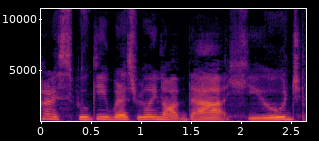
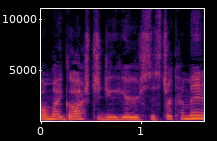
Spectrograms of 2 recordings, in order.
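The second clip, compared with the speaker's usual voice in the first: put-on freaked-out voice. Retelling a father's question, imitating someone freaked out. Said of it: "totally freaked out".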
